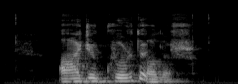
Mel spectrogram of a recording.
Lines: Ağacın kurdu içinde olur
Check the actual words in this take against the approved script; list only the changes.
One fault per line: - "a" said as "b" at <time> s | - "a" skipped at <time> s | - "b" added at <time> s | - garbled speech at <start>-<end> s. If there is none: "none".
- "içinde" skipped at 1.4 s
